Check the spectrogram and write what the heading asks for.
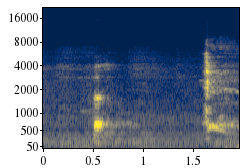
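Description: Two short, abrupt burps about a second apart, each a quick voiced gulp that cuts off fast, against a quiet background with no talking.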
